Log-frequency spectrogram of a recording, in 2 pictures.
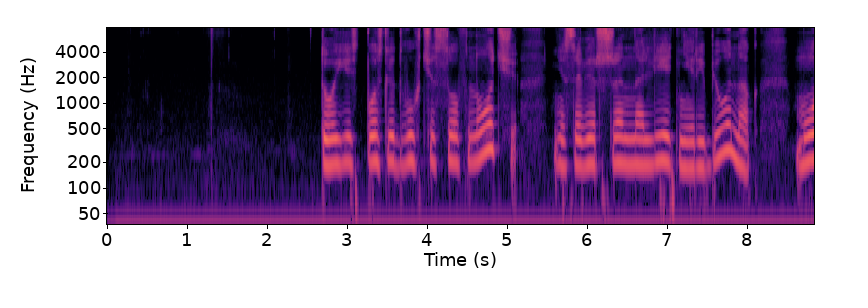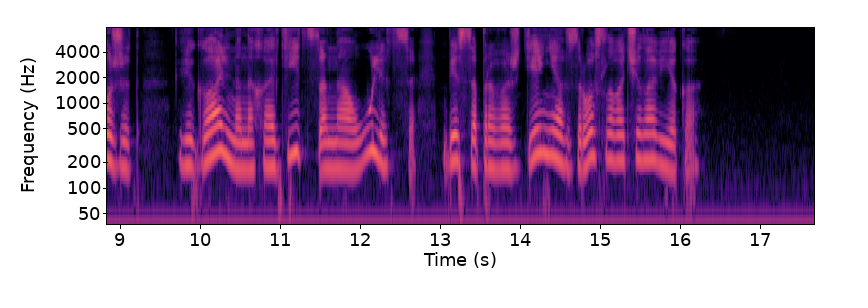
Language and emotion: Russian, neutral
